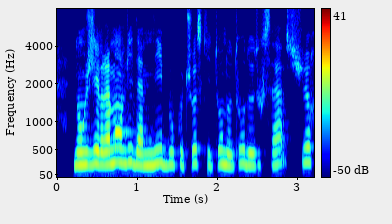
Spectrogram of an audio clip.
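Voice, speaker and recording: A woman with a dark, mellow tone talks at a fairly quick pace and a fairly high pitch. The sound is dry and close, with no echo. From Switzerland, canton of Fribourg. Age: 20s. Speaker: equine behaviourist and podcast host. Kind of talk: podcast monologue.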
